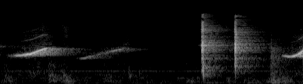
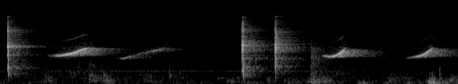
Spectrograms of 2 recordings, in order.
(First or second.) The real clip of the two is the second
